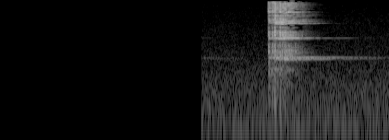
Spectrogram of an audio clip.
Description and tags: Noise from pub/club/bar a celebratory toast
bar, cz, czech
